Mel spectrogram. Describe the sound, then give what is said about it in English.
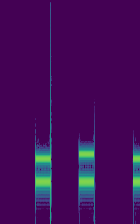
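Telephone keypad dialing tones sound as three steady two-pitch beeps, evenly spaced. Each beep ends in a short sharp click, with silence between them. “And the problem is that if I dial one wrong number, I have to start all over again. So that's why I am taking my time. I'm trying to make sure that I dial the correct numbers.”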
